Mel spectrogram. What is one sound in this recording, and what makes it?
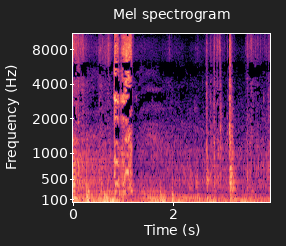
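A car door opens with a click.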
